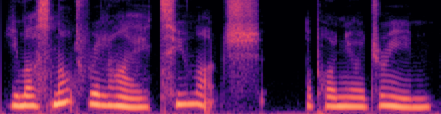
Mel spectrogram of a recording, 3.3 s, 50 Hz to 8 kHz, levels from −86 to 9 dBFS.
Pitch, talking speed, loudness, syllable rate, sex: 200 Hz, 165 wpm, -15 LUFS, 3.5 syllables/s, female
